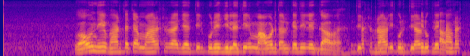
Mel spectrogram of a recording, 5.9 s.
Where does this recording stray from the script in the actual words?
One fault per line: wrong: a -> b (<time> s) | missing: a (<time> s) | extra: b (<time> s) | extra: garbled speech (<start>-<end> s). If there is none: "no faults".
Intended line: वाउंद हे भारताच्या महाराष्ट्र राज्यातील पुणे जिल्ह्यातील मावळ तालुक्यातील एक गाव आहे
extra: garbled speech (4.4-5.8 s)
